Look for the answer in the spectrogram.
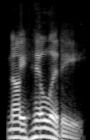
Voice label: "nihility", American

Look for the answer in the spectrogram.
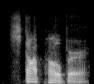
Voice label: "stopover", American

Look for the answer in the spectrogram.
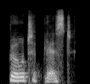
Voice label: "Protoplast", Indian; Dictionary

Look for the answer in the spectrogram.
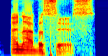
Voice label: "anabasis", British

